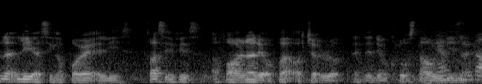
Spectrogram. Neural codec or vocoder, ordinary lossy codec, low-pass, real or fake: none; none; none; real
